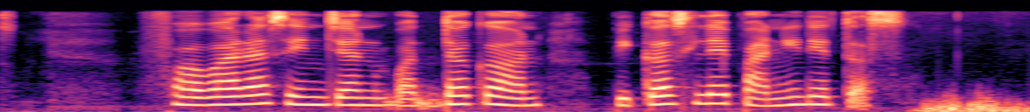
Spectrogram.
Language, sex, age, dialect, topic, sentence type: Marathi, female, 18-24, Northern Konkan, agriculture, statement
